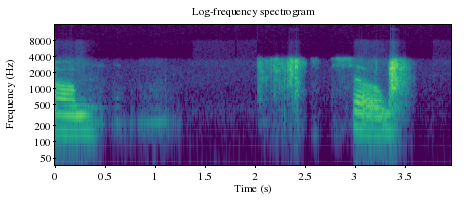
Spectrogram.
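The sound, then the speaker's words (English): Doreen Virtue goddess oracle cards being shuffled, with short bursts of papery riffling between stretches of a person talking. “But I'm using Doreen Virtue's goddess cards.”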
